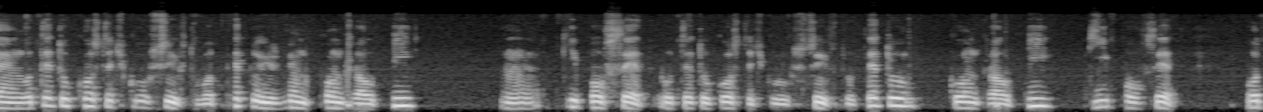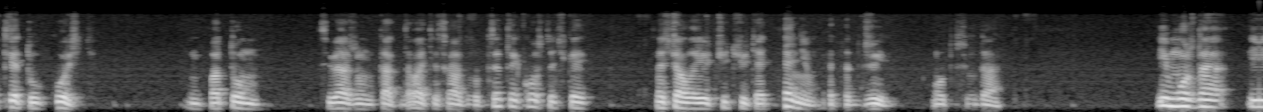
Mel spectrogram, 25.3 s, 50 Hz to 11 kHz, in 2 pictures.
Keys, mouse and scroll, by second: 0.2 click, 1.7 shift+click, 4.7 ctrl+p, 6.8 click, 7.9 shift+click, 10.9 ctrl+p, 12.7 click, 17.3 shift+click, 19.0 click, 19.7 click, 21.3 g.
